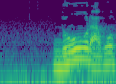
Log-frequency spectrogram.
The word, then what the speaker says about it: 종로: 종로라고 발음이 될 겁니다.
